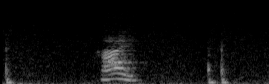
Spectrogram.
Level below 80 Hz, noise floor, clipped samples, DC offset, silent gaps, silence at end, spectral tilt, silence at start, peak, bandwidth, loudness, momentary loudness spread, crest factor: -50 dBFS; -56 dBFS; under 0.1%; under 0.1%; none; 0 s; -6 dB/octave; 0.05 s; -16 dBFS; 16.5 kHz; -32 LUFS; 27 LU; 20 dB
